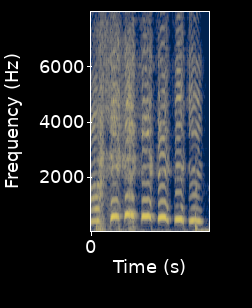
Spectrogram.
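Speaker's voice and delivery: put-on high, slow girly voice; girl voice. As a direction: squeak it out like a girl. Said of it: "Give us a girl voice".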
